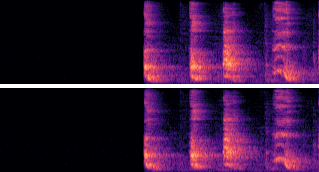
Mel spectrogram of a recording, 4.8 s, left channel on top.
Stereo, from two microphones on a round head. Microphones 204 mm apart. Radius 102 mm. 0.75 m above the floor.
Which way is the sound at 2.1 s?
75° left (ahead or behind).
